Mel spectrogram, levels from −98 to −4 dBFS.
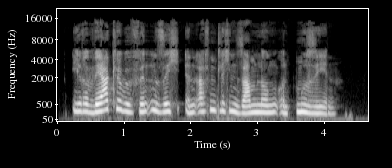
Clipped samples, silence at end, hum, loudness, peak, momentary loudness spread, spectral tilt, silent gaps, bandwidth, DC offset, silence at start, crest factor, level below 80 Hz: under 0.1%; 0.5 s; none; -20 LUFS; -2 dBFS; 9 LU; -5.5 dB/octave; none; 14.5 kHz; under 0.1%; 0.25 s; 16 dB; -58 dBFS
